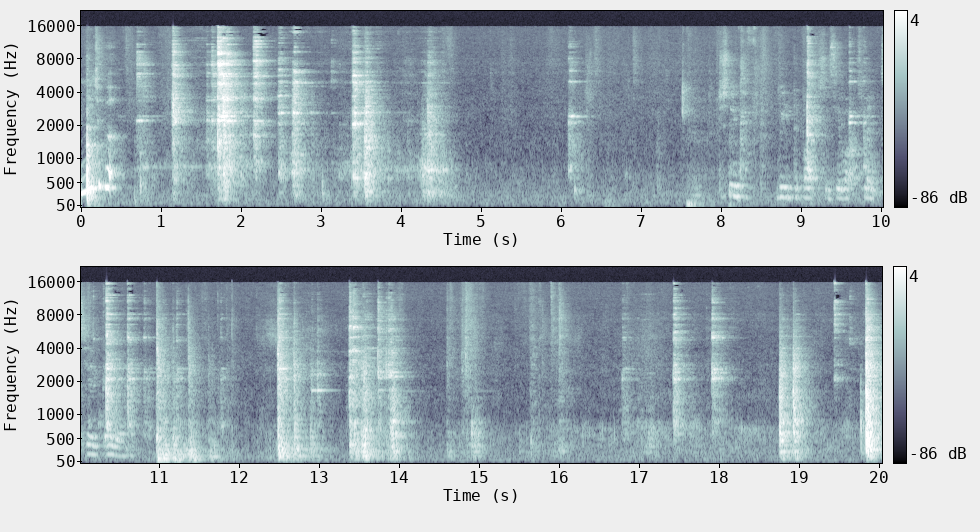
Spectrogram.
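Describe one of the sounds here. A spoon scrapes and clinks against a glass bowl.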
